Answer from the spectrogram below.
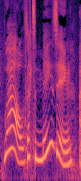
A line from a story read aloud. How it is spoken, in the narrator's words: exclaim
